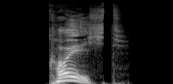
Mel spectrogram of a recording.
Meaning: inflection of keuchen: 1. third-person singular present 2. second-person plural present 3. plural imperative
- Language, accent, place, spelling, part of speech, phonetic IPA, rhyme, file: German, Germany, Berlin, keucht, verb, [kɔɪ̯çt], -ɔɪ̯çt, De-keucht.ogg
